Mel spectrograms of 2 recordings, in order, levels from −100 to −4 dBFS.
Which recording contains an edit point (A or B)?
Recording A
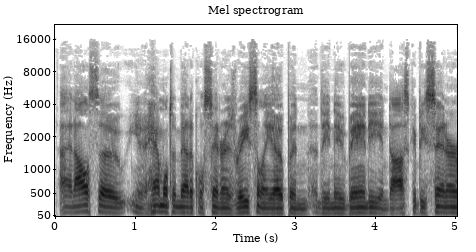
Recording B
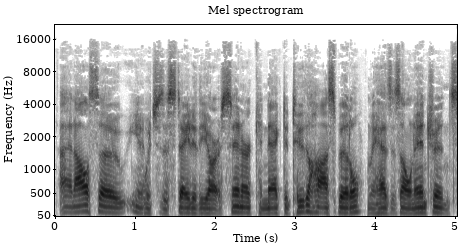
B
